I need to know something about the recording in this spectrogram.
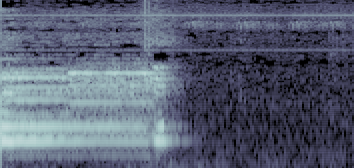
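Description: Google Assistant's synthesized voice singing the held last note of a short song through a small Raspberry Pi-driven speaker. The note fades and ends about a second in.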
